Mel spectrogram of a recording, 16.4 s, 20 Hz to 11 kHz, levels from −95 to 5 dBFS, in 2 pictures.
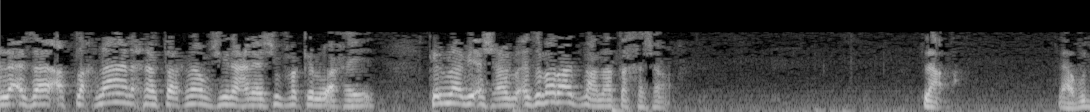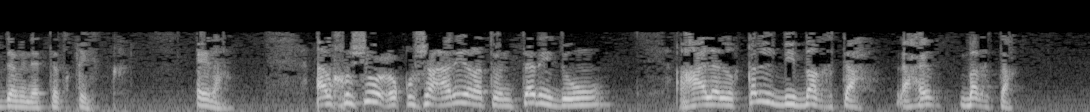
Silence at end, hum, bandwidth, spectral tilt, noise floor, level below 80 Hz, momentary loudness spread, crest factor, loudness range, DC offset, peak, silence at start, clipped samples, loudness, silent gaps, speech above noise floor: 0.55 s; none; 4.8 kHz; -11.5 dB/octave; -47 dBFS; -46 dBFS; 11 LU; 16 dB; 6 LU; under 0.1%; -6 dBFS; 0 s; under 0.1%; -22 LUFS; none; 26 dB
